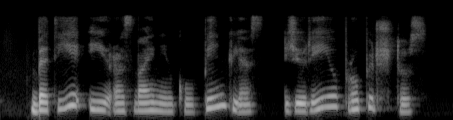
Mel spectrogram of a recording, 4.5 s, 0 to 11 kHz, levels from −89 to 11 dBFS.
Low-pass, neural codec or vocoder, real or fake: 7.2 kHz; codec, 16 kHz, 1 kbps, X-Codec, WavLM features, trained on Multilingual LibriSpeech; fake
